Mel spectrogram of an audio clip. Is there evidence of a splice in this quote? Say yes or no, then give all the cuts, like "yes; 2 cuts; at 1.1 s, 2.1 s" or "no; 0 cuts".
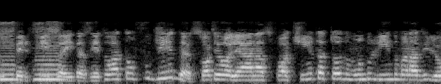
yes; 2 cuts; at 1.0 s, 2.1 s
